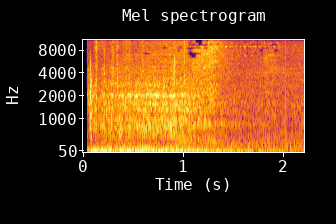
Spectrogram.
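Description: Outdoor background noise with a deep, steady rumble that starts suddenly and eases off slightly toward the end.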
